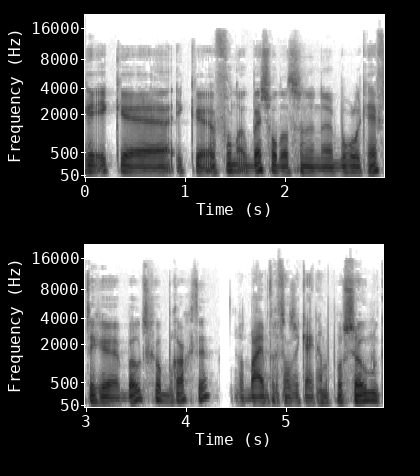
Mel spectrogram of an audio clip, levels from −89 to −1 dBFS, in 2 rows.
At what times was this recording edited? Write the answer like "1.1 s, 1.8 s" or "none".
4.3 s

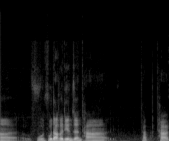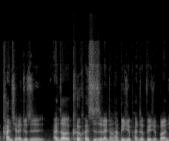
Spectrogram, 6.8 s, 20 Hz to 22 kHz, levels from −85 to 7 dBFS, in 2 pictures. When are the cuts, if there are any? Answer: none

